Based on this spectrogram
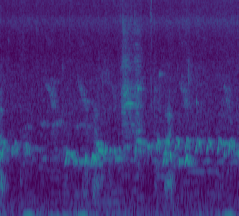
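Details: Zebra doves (local perkutut) at a singing contest held by a local perkutut community from Demak, Semarang: several overlapping trilled, rolling coo phrases around one pitch, repeated steadily, with low background rumble and faint crowd noise.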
